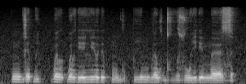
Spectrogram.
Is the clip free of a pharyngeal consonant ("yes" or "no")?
yes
